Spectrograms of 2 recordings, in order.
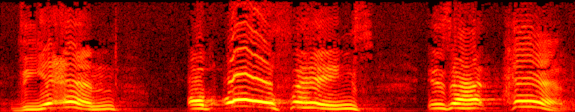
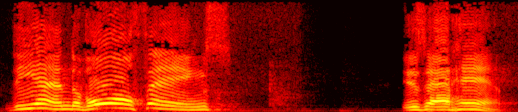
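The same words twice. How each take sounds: First: High, slow and ringing on all things; dramatic emphasis. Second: Slow, weighty reading of all; solemn quote. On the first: Preacher repeating the verse to stress it, slow and ringing. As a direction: stretch out of all things, then at hand. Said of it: "What an incredible statement". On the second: Preacher quoting verse seven to the church, weighty. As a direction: let all hang, then land at hand. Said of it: "Look again at the beginning of verse seven". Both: Acted.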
